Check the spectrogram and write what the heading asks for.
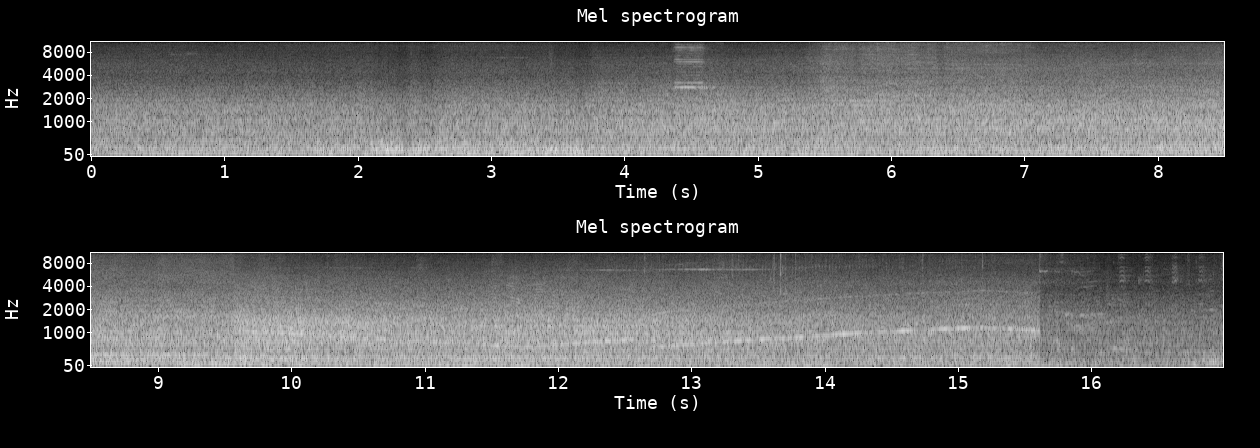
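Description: Road traffic running steadily. About ten seconds in, a siren wails, its pitch sliding down and then back up once. The sound cuts off suddenly near the end.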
